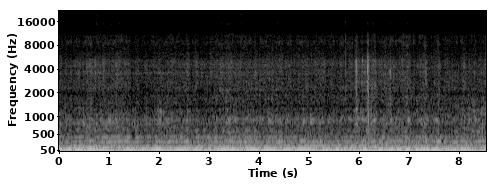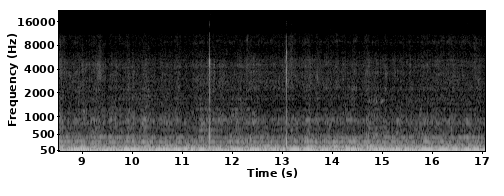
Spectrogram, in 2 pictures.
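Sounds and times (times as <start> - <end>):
car engine rumble: 0.0 - 17.0
road noise: 0.0 - 17.0.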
